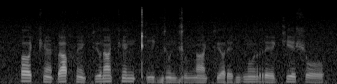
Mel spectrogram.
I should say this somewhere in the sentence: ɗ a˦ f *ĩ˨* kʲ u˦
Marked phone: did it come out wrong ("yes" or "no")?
yes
